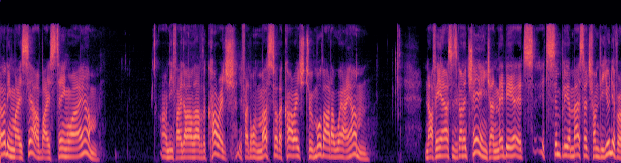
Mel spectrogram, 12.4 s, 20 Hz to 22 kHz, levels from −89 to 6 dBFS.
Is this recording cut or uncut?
uncut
